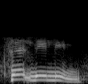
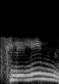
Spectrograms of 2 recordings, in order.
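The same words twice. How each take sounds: First: A short vowel is heard after the first consonant. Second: The first vowel is dropped, starting with a cluster. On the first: This is how the Torah is read correctly. The speaker calls it right. "צריך לומר צלילים" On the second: The speaker calls it wrong. "אם אתה אומר צלילים, זה לא בסדר"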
